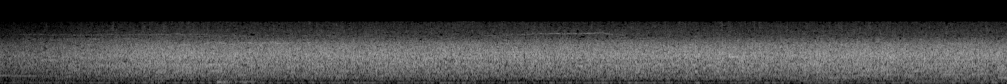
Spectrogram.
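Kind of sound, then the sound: crowd, crowd ovation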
